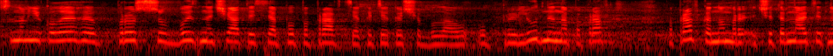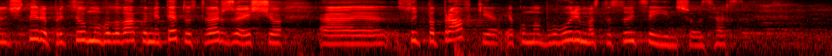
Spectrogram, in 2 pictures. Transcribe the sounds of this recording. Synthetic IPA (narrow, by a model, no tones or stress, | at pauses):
ʃɐnɔwnʲikɔlˠɛɦɪpɾɔʃɔʋɪznɐt͡ʃɑt̪ɪsʲɐpɔpɔpɾɑwt͡sʲijɐkatʲilʲkeʃt͡ʃɔbʊlˠɑɔpɾɪlʲud̪nenɐpɔpɑ | pɔpɾɑwkɐnɔmert͡ʃɔt̪ɪrnɑt͡sʲːɐt̚ʲnulʲt͡ʃɔ̥t̪ɪɾɪpɾɪt͡sʲɔmʊɦɔlˠɔʋɑkɔmʲit̪ɛt̪ʊst̪ʋɛrʒʊjɛʃt͡ʃɔ | sut̚ʲpɔpɾɑwkʲɪjʔɐkumɪɔbɦɔʋɔɾʲɪmɔst̪ɔsujet͡sʲːɐinʃɔɦɔzɑɾɐz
